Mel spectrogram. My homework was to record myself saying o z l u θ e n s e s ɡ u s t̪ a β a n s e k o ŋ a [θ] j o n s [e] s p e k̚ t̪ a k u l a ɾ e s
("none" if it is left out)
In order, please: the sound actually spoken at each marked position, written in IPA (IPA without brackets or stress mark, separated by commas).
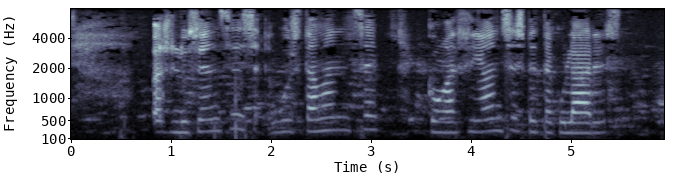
θ, e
